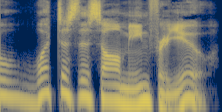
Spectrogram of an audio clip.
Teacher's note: Rising intonation, inviting internal reflection.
